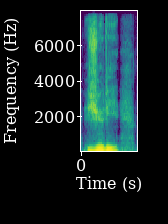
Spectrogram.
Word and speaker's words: жюри: И существуют только такие исключения, как слово «жюри», которое орфоэпические словари, совершенно откровенно, не скрывая это, в угоду традиции, продолжают рекомендовать произносить с мягким «ж». Вот это чуть ли не единственный пример, вот это «жюри», которое нужно произносить именно так.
